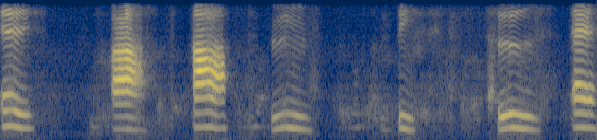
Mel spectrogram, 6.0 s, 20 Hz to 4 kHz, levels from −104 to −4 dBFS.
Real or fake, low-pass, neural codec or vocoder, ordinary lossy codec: fake; 3.6 kHz; codec, 16 kHz, 0.8 kbps, ZipCodec; none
